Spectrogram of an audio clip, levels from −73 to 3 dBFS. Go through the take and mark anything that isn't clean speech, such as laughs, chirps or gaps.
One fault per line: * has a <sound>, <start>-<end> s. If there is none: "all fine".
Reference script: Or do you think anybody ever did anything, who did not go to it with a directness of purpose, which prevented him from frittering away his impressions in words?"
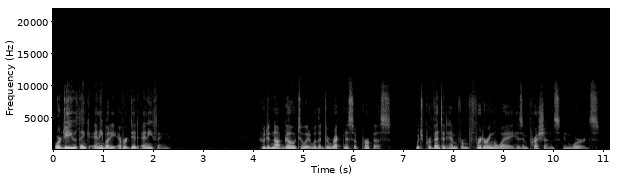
all fine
